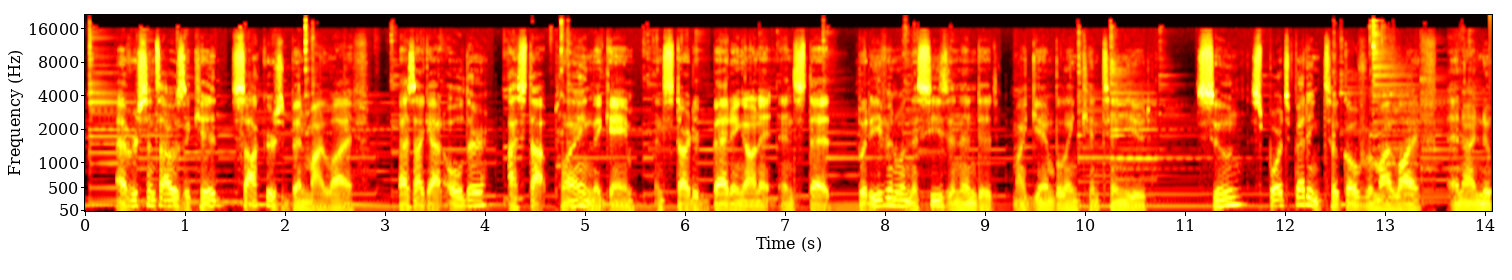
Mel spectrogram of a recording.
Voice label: Male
